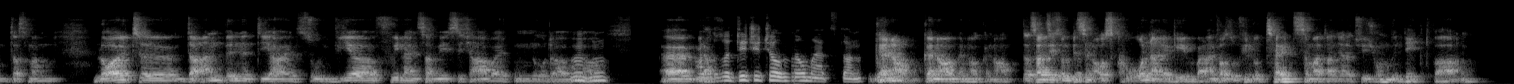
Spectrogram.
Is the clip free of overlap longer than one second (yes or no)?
yes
